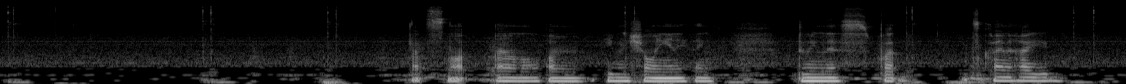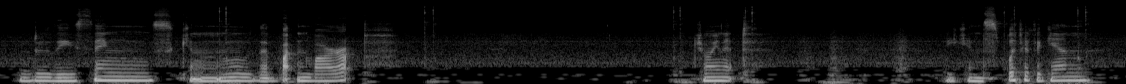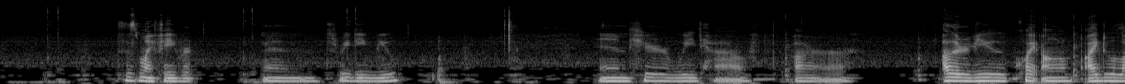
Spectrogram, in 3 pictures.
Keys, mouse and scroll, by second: 25.6 click.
